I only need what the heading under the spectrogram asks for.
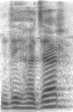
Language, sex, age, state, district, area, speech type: Nepali, male, 30-45, West Bengal, Kalimpong, rural, spontaneous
